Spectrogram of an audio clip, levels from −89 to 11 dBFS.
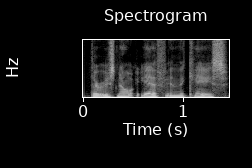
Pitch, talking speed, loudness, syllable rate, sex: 130 Hz, 285 wpm, -16 LUFS, 6.6 syllables/s, male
